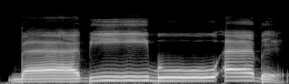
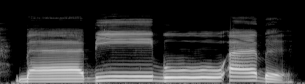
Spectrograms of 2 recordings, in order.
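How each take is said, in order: Both takes have the same delivery.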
